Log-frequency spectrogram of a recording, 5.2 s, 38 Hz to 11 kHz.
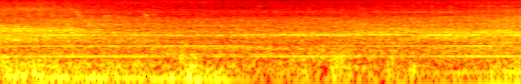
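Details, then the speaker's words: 1992 Corvette LT1 V8, 751 miles, stored since new, fresh factory fuel pump and new injectors: steady, even cold idle with constant hum from the air pumps layered over it; healthy, runs great. "And it runs great. I can start it up. Make sure the battery's still up on this thing. Oh. Good old LT1."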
